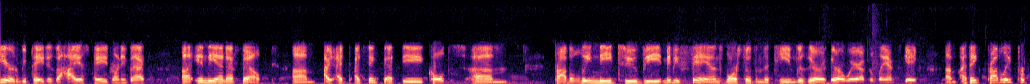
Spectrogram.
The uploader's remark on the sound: Live from Colts Training Camp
